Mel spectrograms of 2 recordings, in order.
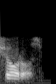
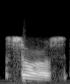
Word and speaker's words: Soros: The proper pronunciation of his name, actually, because he's Hungarian, unfortunately, is Soros, because S in Hungarian is pronounced Sh. So it's really Soros, but it's pronounced Soros in English.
